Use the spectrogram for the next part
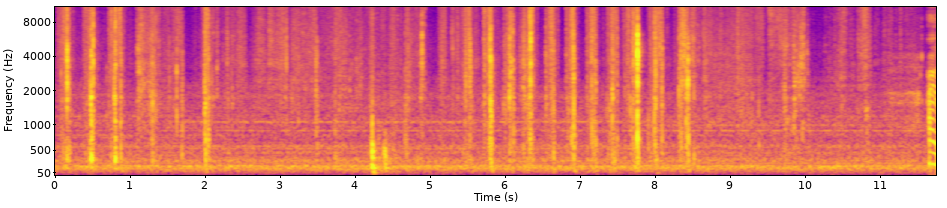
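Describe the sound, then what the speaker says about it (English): Tarot cards are shuffled by hand for a reading, a quiet, close run of crisp riffling snaps and soft slides in an irregular rhythm. "I'm going to get one more card to clarify the 5 of Wands"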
